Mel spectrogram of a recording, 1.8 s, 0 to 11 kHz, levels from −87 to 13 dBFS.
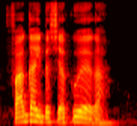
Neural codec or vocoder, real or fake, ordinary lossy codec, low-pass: none; real; none; 9.9 kHz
